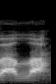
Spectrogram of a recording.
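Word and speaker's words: الله: Kemudian nah huruf yang lafai kusub Allah mesti lafai jalalah nyo bila misi bari dilikut bari fathah cara baca ji tebal, demikian andai dilikoji baris kasrah,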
